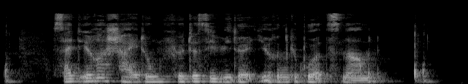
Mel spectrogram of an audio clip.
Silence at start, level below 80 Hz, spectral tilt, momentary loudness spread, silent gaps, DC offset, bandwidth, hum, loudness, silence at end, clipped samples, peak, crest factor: 0.05 s; -62 dBFS; -4.5 dB/octave; 10 LU; none; under 0.1%; 11.5 kHz; none; -28 LUFS; 0.35 s; under 0.1%; -12 dBFS; 16 dB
